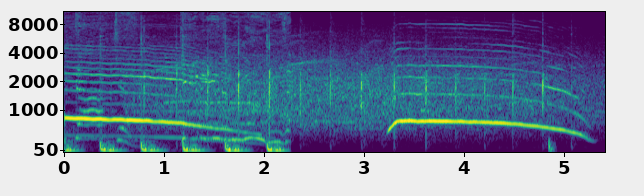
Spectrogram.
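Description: A studio audience applauds and cheers in a dense, steady wash of clapping, loud throughout, mixed with gliding tonal sounds and a few thumping beats, fading slightly at the end.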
